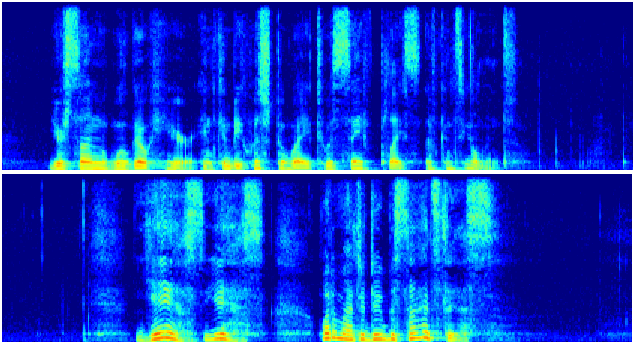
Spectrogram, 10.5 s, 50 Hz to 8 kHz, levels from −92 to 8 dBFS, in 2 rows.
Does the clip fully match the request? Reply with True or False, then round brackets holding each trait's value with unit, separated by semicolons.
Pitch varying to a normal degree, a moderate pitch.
False (8.8 semitones; 170 Hz)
